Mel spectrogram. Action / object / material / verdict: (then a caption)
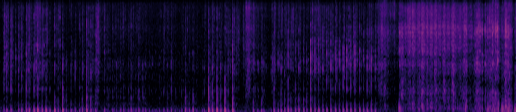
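scrape / foam kitchen sponge with scouring pad / foam / none. A yellow foam kitchen sponge with a green scouring pad is held in one hand while fingertips and nails rapidly tap and scratch the foam and the pad. Quick, uneven taps produce soft low thumps layered with dry, crinkly, bright scratching. Near the end, the tapping gives way to denser, almost continuous scraping.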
